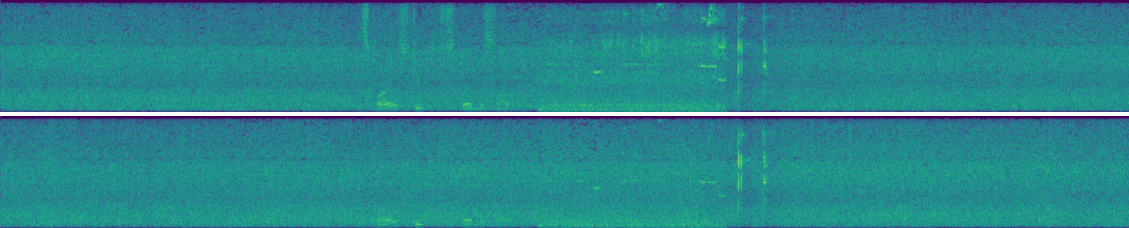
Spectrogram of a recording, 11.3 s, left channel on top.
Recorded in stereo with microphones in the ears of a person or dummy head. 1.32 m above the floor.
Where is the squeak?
55° left (ahead or behind).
